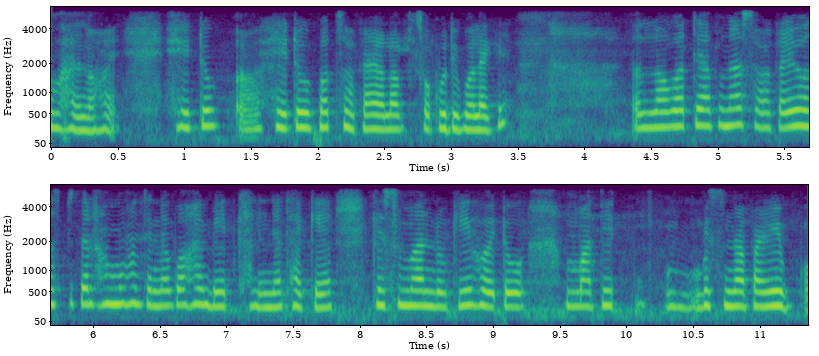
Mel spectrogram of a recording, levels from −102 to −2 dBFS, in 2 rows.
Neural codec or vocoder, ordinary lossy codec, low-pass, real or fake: codec, 16 kHz, 4 kbps, FunCodec, trained on LibriTTS, 50 frames a second; none; 5.4 kHz; fake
